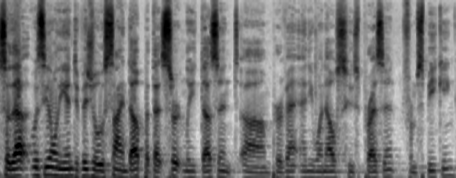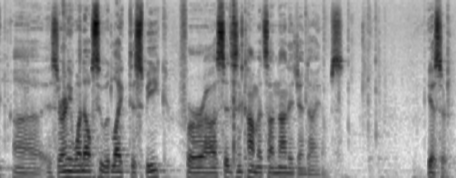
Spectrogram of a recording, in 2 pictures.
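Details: Adult man speaking; normal speech.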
